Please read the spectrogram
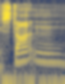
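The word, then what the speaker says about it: Staunton: in there but anyway Stanton Virginia s t a u n t o n it doesn't it's not spelled like it sounds but do check it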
